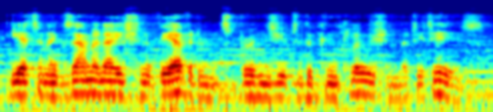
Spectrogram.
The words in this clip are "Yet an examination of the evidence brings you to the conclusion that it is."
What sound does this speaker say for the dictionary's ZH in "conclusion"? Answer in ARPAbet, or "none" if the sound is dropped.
ZH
